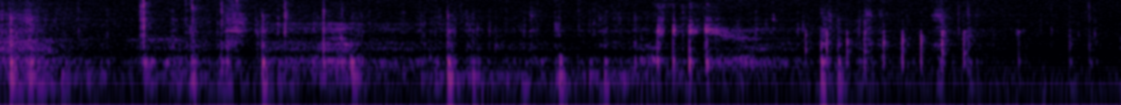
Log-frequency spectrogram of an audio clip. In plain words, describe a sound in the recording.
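Small plastic toy joints click and creak softly as they are twisted by hand.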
